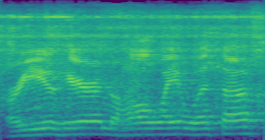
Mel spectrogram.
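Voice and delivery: loud, high questioning call; calling out to spirits. Real, not acted. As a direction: project it down an empty hallway.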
